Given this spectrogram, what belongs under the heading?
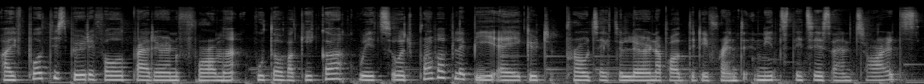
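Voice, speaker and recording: Young woman, native Finnish speaker, soft-spoken narration, faint music underneath. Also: mid-range voice, steady tone, unhurried, few pauses. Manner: soft-spoken, light laughs between remarks. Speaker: journaling video creator. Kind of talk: calm voice-over narration. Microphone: voice-over recorded separately.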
